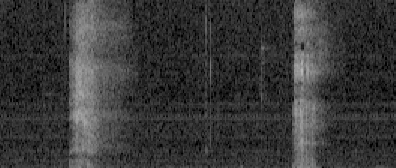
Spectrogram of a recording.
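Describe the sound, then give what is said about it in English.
Two short, harsh angry cat meows, raspy and almost hissing, about a second and a half apart, fairly loud, with quiet background between them and no talking. “Then the angry meow, but we only use this one on rare Guys, occasions.”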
